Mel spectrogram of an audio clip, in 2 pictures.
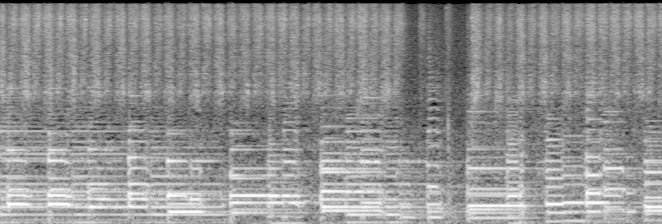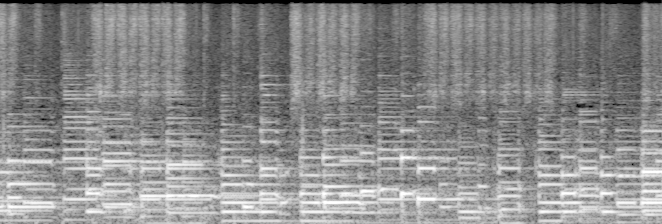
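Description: Hand sanding of a wooden kazoo body clamped in a bench vise: repeated rubbing strokes of abrasive on wood, heard over acoustic guitar music.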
